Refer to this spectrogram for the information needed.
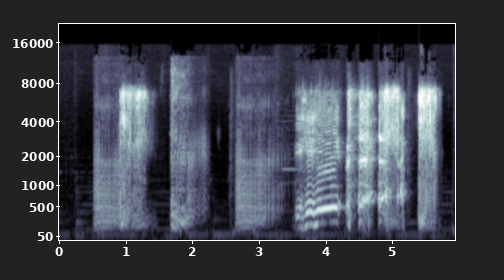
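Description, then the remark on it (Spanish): A series of loud bursts that sound like flatulence, several in quick succession with brief gaps, buzzy and rasping, mixed with voiced, cough-like blasts; a cough that sounds like a fart. “Uy, ¿eso fue un pedo o fue TAS?”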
